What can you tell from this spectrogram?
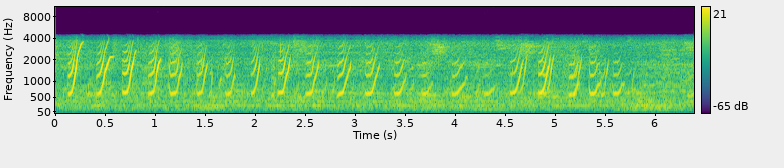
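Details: Pet guinea pig owned for just over two weeks, wheeking loudly: quick upward-sliding squeals in clustered bursts of three to four per second, with short pauses between groups and faint background hum.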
